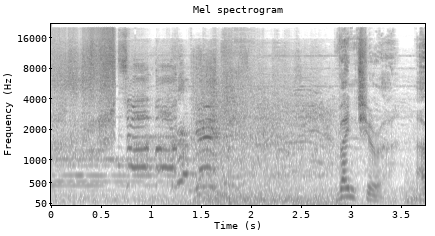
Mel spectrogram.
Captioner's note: shouts in German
